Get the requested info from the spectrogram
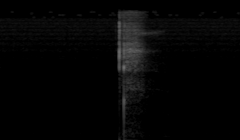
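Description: Near silence: quiet room tone in a small studio, broken by one brief soft sound a little over a second in.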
